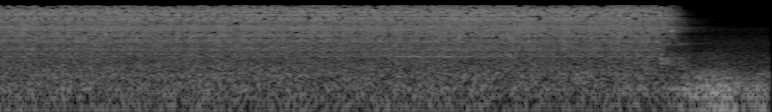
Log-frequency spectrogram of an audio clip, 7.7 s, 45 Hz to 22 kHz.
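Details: Steady, high-pitched, airy hiss that stops abruptly near the end: a 1:5 increasing high-speed contra-angle dental handpiece with fiber optic (X95L) running freely.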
